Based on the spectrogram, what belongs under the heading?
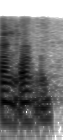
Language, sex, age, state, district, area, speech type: Bodo, male, 18-30, Assam, Kokrajhar, rural, conversation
